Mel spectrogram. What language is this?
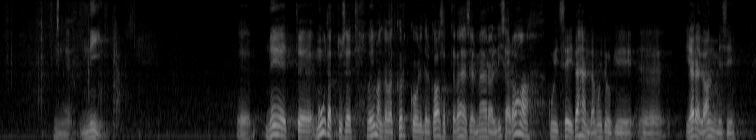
Estonian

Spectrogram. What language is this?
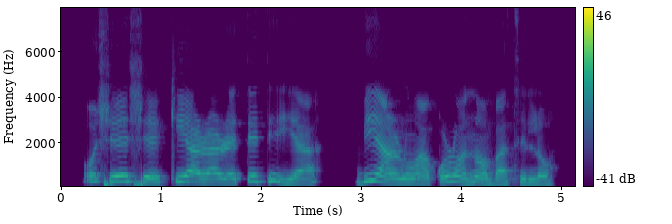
Yoruba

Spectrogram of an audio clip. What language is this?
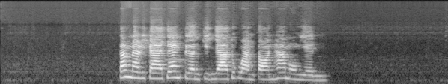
Thai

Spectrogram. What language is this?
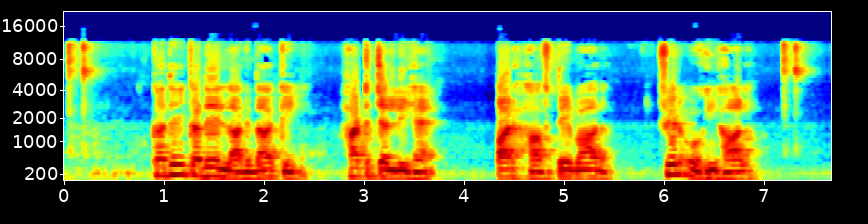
Punjabi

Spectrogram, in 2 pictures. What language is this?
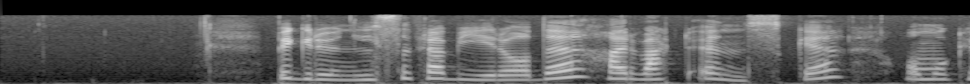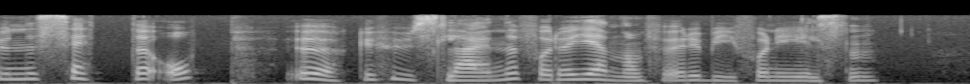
Norwegian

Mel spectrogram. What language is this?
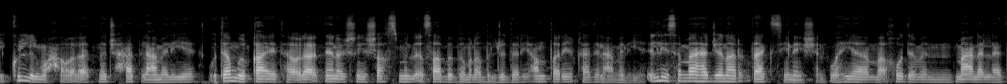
Arabic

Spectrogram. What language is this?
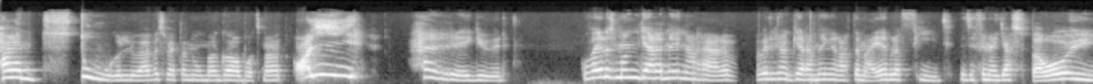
Norwegian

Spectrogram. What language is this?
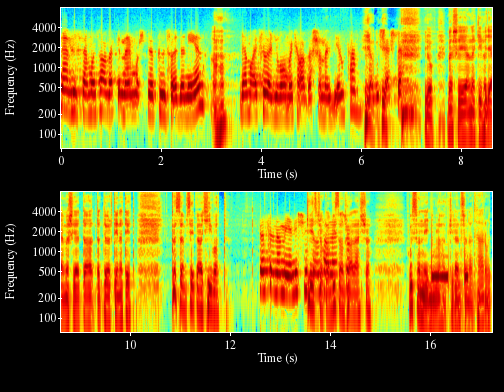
Hungarian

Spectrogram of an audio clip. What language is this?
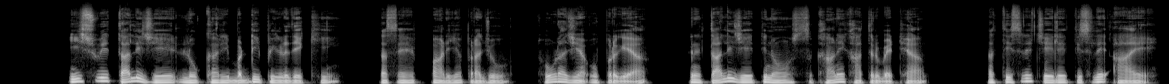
Bilaspuri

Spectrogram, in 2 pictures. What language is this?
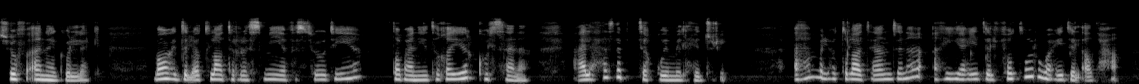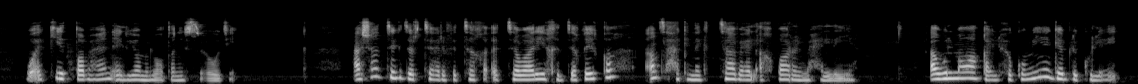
Najdi Arabic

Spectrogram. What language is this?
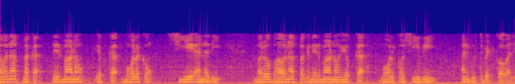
Telugu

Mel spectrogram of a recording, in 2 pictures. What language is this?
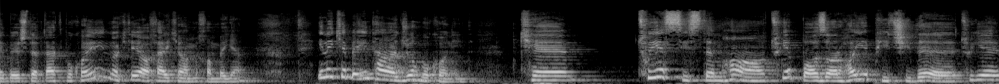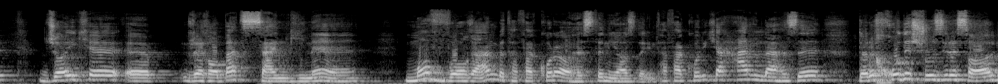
Persian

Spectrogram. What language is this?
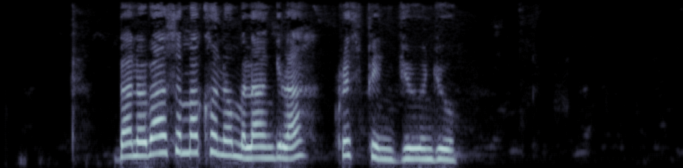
Ganda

